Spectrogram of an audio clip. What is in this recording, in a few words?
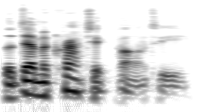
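"democratic party", British English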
